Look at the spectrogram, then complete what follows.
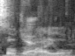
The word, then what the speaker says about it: Sotomayor: You say it close, it sound like Sotomizer, no? Sotomayor? Yes, Sotomayor.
